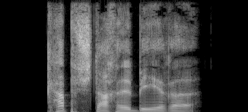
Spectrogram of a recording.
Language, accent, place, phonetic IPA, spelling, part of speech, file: German, Germany, Berlin, [ˈkapˌʃtaxl̩beːʁə], Kapstachelbeere, noun, De-Kapstachelbeere.ogg
- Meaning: goldenberry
